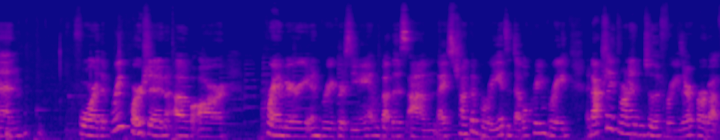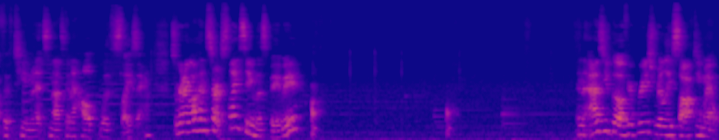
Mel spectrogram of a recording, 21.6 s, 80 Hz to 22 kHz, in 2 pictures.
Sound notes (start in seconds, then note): 15.5 knife slicing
